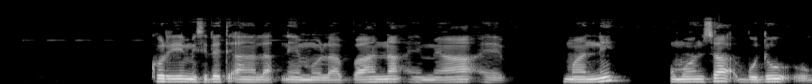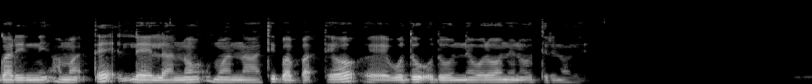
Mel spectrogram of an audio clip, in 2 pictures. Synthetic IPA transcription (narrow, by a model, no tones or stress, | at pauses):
kʊɾiːmɪsɪlɛt̪ɛ̰ʔɐnɐlɐʔnemːɔlɐbːaːnːɐʔemɛaː | mɐnːɪ | ʊmɔnsɐbʊd̪ʊɡɐɾɪnːɪɐmɐtʼːɛle̞ːlːɐnːɔmɐnːaːt̪ɪbɐbːɐtːɪjɔbʊd̪ʊʊd̪uːnːɛwɔɾo̞ːnɛnʊd̪ːɪɾɪnɔleː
